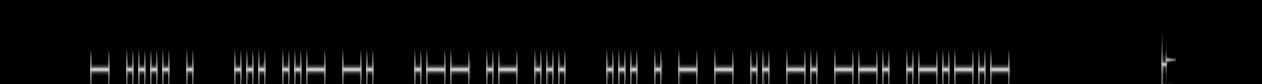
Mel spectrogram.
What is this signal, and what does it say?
Morse code, heard as a keyed tone, about 19 wpm, 700 Hz. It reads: THE SUN WAS SETTING.
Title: Sentences from Top 1300 Words 20wpm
